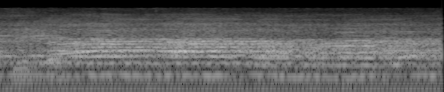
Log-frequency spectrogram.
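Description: A congregation chanting a Sanskrit verse together in a sung unison, many voices overlapping.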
